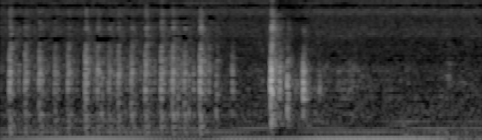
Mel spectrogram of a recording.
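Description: Marching band field-show opening music: a steady low drone under fast, even ticking, with one sharp hit about one and a half seconds in.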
